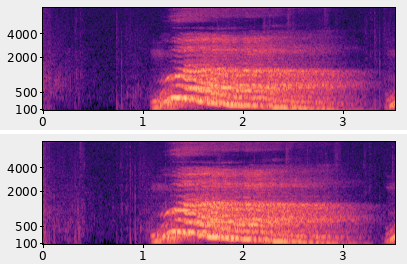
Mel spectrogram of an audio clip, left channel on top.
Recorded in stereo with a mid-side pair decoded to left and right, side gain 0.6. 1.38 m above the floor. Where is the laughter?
25° left, 1.7 m; by 3.5 s 15° right, 0.7 m.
